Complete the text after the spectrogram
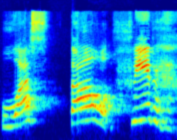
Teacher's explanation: واستغفر আচ্ছা এখানে দেখেন র সাকিন, হ্যাঁ র সাকিন তার ডানে জের আসছে এবং বামে ওই 7 হরফের কোনো হরফ নাই, মুস্তালিয়ার কোনো হরফ নাই, রটা পাতলা হবে।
